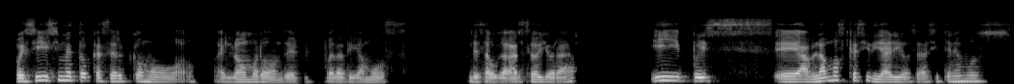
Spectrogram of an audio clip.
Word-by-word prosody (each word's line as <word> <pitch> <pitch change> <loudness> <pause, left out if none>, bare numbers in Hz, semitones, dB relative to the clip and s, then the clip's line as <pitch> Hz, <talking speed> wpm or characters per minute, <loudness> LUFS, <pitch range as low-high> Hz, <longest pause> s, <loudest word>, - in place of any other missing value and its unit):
Pues, 145 -2 +5
sí, 190 0 +4
sí, 180 - -5
me 190 -1 +4
toca 170 -2 +1
hacer 140 -1 0
como 120 -3 -3 0.2
el 105 -1 -4
hombro 115 +1 +1
donde 105 0 -2
él 100 - -12 0.2
pueda, 105 0 0
digamos, 105 0 -5 0.6
desahogarse 110 +1 +1
o - - +3
llorar. 105 -1 -1 0.8
Y, 180 +1 +3
pues, 165 -1 -1
eh, 125 0 +4
hablamos 155 +11 +3
casi 175 -1 -3
diario, 115 -3 +1
o - - -9
sea, 110 +2 -5
sí 145 - -11
tenemos 135 - -4
125 Hz, 155 wpm, -22 LUFS, 110-160 Hz, 0.8 s, Pues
